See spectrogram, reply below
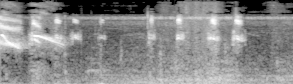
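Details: Green-winged saltator singing in the 'macheando' style, meant to excite other saltators: quick downslurred whistles at the start, then a series of short, bright chirped notes, with a steady high-pitched whine throughout.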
